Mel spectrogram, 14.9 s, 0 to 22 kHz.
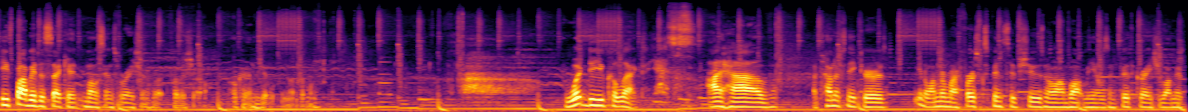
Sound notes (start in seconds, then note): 5.7 paper rustling; 6.6 sighs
